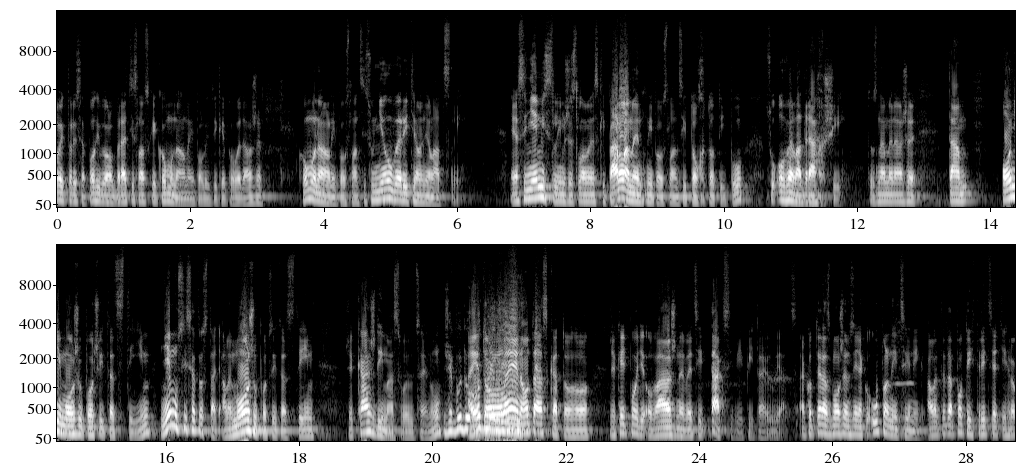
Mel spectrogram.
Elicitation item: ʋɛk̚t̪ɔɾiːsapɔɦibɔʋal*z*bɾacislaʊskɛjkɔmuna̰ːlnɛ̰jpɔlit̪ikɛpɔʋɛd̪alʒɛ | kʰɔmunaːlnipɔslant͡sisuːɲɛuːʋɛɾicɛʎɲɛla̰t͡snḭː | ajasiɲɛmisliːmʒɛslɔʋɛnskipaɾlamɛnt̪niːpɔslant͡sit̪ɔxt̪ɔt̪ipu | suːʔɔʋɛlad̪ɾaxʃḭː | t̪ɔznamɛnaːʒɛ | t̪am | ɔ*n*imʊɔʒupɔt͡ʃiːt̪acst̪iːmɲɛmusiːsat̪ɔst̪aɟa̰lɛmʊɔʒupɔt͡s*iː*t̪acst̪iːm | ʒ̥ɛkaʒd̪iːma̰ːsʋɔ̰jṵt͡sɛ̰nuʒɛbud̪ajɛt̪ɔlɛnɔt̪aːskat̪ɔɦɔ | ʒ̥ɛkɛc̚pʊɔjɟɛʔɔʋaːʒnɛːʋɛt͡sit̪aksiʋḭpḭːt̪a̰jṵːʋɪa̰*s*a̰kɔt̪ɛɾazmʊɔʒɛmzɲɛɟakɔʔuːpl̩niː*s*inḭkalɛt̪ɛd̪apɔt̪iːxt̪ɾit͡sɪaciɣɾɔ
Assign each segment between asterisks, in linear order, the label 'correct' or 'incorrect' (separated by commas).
incorrect, incorrect, correct, incorrect, incorrect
